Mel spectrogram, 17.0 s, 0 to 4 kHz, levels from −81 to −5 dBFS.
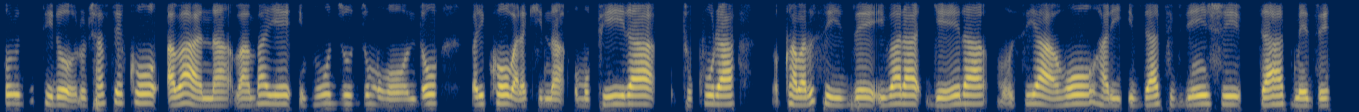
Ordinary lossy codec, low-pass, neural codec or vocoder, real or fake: Opus, 32 kbps; 3.6 kHz; none; real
